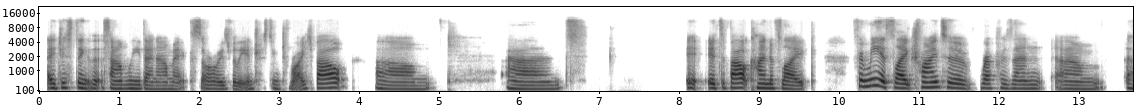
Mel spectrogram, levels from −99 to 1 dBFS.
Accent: British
